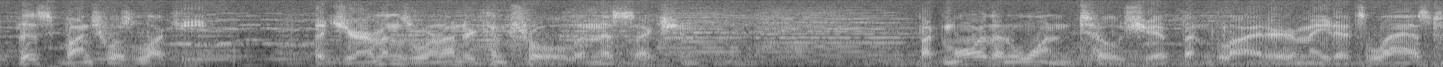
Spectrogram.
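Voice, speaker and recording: A man's voice: fairly low pitch, close to an everyday voice. A man narrating as a young American glider pilot, folksy and understated, in a scripted first-person account on a 1940s film soundtrack. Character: young American glider pilot recalling D-Day, plain-spoken, proud. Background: loud music, aircraft and artillery.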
